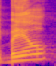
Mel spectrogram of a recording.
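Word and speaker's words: Baal: so say to me bail what do you want to say Bal or bail I think both of them are accurate pronunciations right I think I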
